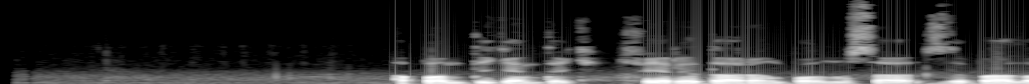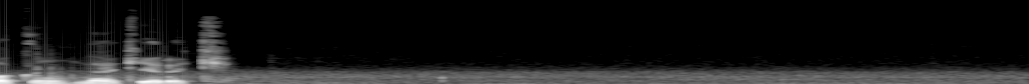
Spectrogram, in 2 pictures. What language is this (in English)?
Uyghur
